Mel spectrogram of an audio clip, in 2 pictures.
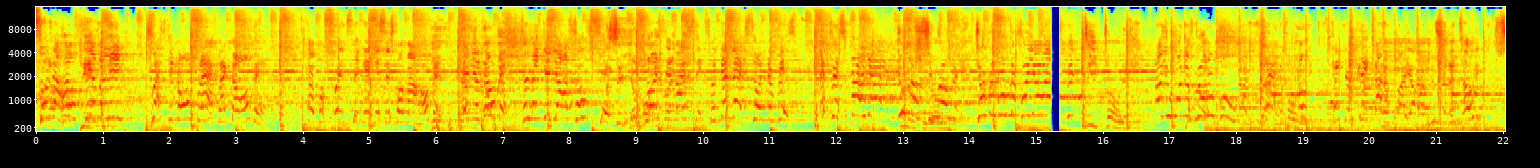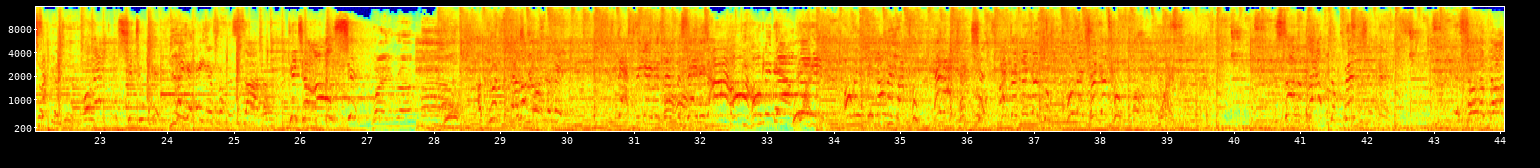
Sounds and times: Music: 0.0s - 44.0s.

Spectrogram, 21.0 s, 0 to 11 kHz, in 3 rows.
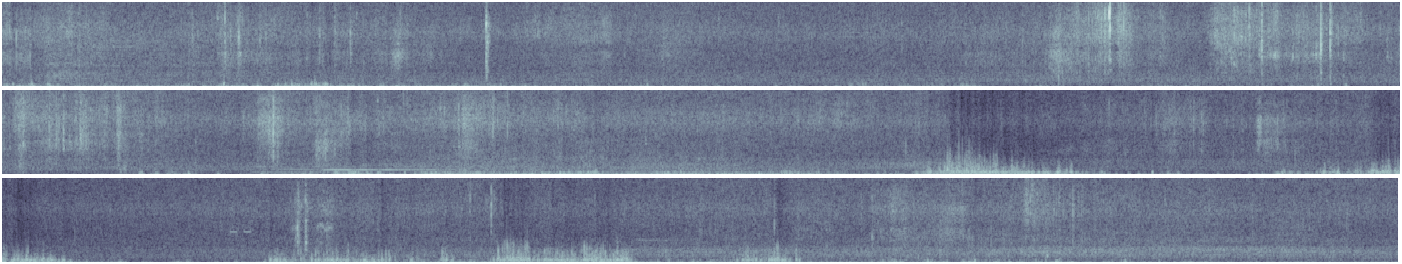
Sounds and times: Rail transport: 0.0s - 20.9s.

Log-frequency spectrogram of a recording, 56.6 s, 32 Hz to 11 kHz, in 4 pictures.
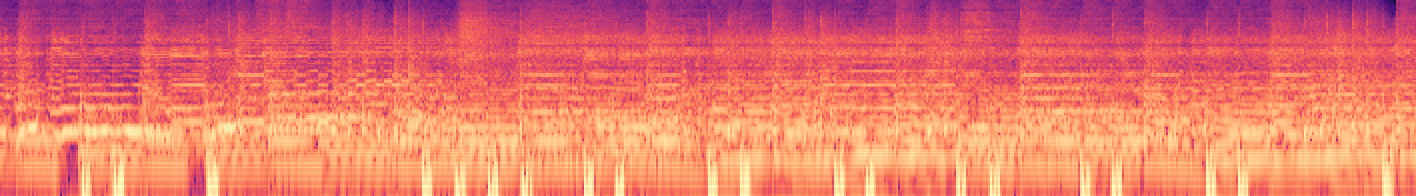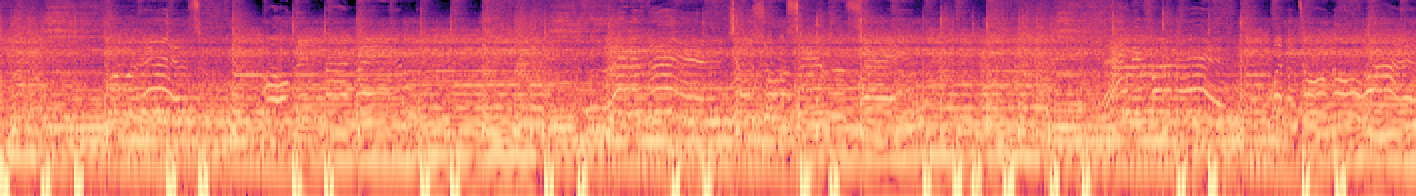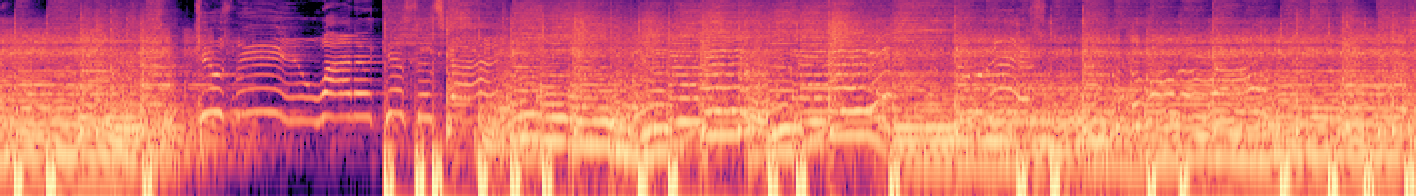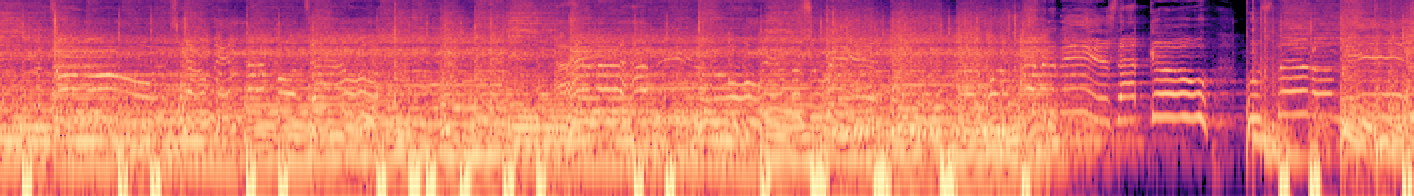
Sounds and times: Music: 0.0s - 56.6s.

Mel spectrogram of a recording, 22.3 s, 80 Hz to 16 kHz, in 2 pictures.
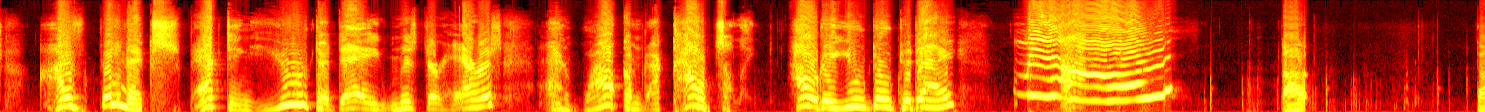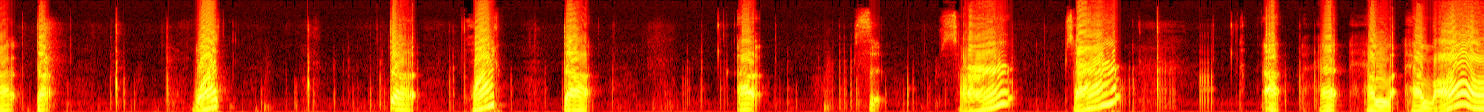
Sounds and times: Speech: 0.3s - 8.8s, 9.6s - 9.9s, 11.0s - 11.6s, 12.6s - 12.9s, 14.0s - 15.6s, 16.6s - 16.9s, 17.5s - 19.6s, 20.6s - 22.2s.

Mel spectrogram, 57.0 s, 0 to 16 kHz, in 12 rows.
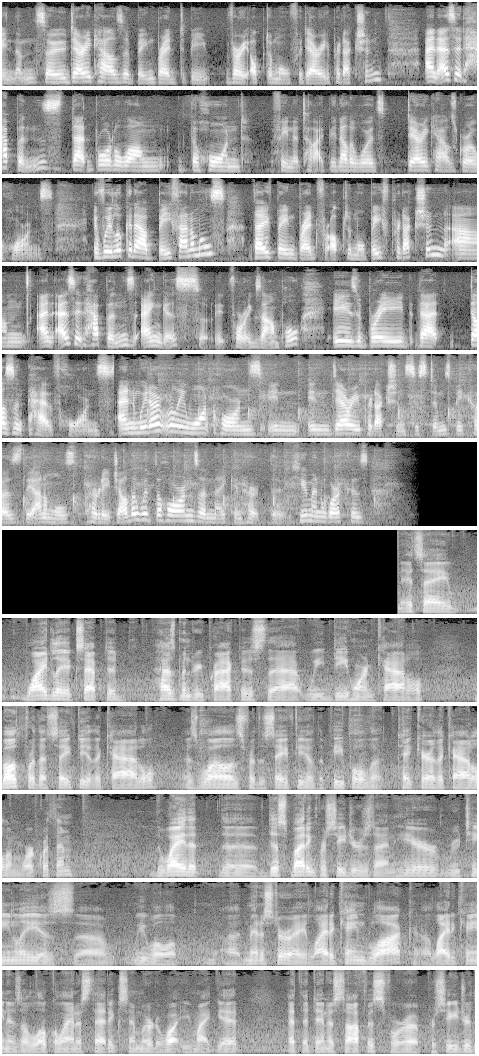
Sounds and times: Speech: 0.0s - 27.4s, 32.5s - 37.4s, 38.0s - 43.5s, 44.3s - 56.9s.

